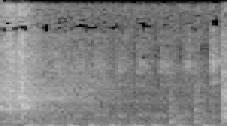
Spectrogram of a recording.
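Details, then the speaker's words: Yamaha Jupiter Z, fine cold but stalls when hot: after a sharp throttle blip and release, throbbing pulses slow and die. Power is weak on climbs and air seems pushed back toward the carburetor. "nah ini saya gas ya kayak sentak ya Nah dia langsung mati Oke saya gas ya Nah dia langsung mati seperti"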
